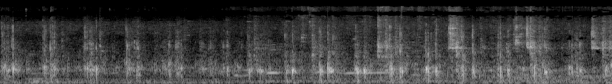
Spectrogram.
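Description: Hooves of several carriage horses clip-clopping on a paved road as horse-drawn wagons pass close by, a quick, uneven run of knocks.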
